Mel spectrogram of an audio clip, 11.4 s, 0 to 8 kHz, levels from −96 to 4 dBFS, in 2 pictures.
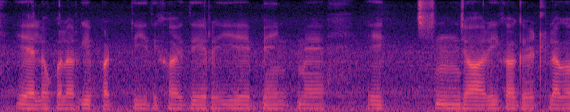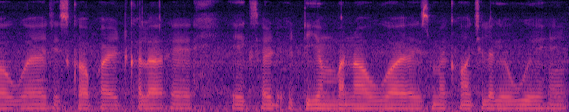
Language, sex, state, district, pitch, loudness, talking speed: Hindi, male, Chhattisgarh, Bilaspur, 105 Hz, -36 LUFS, 165 wpm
